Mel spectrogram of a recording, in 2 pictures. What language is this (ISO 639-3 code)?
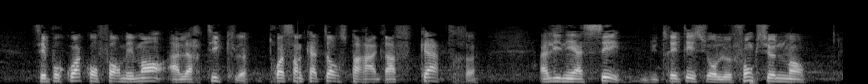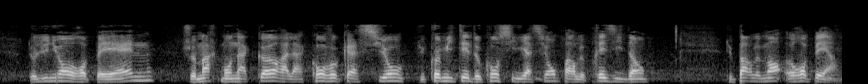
fra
